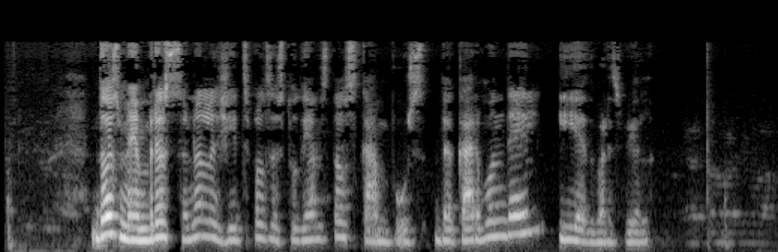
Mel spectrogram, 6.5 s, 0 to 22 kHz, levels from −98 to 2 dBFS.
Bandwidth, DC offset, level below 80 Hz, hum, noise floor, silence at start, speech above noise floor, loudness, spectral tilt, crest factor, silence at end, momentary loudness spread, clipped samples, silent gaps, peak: 11.5 kHz; under 0.1%; -64 dBFS; none; -55 dBFS; 0.05 s; 34 dB; -22 LUFS; -4.5 dB/octave; 22 dB; 1.1 s; 18 LU; under 0.1%; none; 0 dBFS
